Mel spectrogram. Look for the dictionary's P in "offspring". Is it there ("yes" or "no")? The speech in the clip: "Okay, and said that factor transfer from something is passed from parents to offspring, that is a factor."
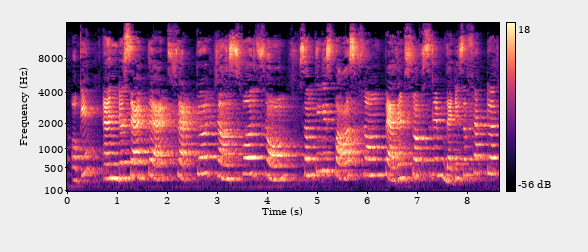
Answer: no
